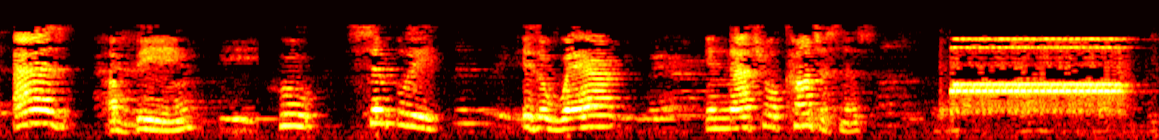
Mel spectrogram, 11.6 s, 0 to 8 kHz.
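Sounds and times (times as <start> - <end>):
speech: 0.2 - 2.0, 2.8 - 4.5, 5.2 - 6.3, 7.0 - 8.8
electronic telephone ringing: 9.5 - 11.5.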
